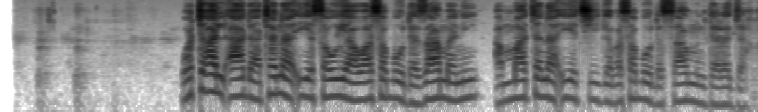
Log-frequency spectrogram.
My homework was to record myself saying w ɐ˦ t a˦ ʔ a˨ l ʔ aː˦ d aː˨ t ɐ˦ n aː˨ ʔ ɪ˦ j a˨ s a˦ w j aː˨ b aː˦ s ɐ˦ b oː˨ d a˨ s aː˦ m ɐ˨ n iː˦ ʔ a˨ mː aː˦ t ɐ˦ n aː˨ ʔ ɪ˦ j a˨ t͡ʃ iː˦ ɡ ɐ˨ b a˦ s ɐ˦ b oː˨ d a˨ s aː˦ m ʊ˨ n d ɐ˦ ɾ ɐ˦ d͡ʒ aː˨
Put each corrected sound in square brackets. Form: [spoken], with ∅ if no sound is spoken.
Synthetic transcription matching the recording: w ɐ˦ t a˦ ʔ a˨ l ʔ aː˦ d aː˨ t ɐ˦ n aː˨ ʔ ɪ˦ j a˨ s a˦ w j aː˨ [w] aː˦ s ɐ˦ b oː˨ d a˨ [z] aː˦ m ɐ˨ n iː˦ ʔ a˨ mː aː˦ t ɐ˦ n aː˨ ʔ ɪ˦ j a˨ t͡ʃ iː˦ ɡ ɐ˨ b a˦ s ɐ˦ b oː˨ d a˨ s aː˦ m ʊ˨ n d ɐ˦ ɾ ɐ˦ d͡ʒ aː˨

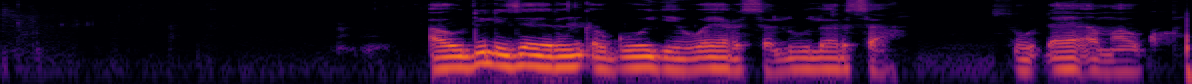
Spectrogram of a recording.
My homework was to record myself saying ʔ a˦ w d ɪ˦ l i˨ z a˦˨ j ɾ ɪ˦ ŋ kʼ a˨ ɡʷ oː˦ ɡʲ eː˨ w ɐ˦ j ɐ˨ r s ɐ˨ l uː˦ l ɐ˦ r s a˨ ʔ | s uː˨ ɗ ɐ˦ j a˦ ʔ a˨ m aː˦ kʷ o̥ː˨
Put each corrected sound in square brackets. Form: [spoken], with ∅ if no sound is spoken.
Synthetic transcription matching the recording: ʔ [a˨] w d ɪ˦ l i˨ z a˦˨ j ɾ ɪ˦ ŋ kʼ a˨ ɡʷ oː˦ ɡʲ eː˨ w ɐ˦ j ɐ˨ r s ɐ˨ l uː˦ l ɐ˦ r s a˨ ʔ | s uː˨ ɗ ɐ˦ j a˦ ʔ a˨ m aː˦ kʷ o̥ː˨

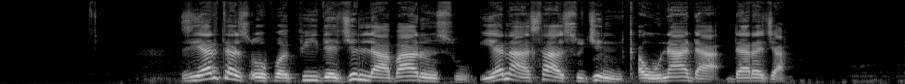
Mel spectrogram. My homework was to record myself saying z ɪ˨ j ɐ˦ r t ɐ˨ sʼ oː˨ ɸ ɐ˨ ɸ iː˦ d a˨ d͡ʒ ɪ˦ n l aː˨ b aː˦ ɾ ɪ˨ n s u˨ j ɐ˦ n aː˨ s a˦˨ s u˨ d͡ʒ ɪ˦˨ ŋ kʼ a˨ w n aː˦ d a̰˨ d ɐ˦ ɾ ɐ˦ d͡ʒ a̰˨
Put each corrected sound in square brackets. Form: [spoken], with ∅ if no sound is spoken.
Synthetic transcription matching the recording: z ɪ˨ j ɐ˦ r t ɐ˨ sʼ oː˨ ɸ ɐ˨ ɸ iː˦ d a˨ d͡ʒ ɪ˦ n l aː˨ b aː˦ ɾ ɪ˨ n s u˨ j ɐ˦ n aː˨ s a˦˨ s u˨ d͡ʒ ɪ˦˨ ŋ kʼ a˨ w n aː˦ d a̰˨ d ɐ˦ ɾ ɐ˦ d͡ʒ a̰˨

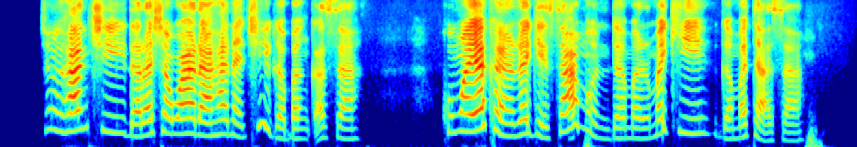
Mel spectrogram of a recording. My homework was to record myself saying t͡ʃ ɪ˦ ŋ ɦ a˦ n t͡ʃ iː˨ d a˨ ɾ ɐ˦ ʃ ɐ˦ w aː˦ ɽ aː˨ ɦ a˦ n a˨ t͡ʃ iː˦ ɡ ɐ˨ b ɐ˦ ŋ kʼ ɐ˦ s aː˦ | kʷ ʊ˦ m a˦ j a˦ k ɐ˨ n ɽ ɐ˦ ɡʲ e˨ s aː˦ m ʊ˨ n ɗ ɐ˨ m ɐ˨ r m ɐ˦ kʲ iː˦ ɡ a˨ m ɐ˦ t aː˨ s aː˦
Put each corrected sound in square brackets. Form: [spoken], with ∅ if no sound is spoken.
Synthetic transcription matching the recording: t͡ʃ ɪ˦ ŋ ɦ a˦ n t͡ʃ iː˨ d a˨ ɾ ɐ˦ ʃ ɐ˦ w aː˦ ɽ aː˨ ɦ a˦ n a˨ t͡ʃ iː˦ ɡ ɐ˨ b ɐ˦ ŋ kʼ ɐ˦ s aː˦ | kʷ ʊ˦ m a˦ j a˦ k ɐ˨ n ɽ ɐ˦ ɡʲ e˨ s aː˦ m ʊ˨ n [d] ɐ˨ m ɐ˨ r m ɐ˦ kʲ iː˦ ɡ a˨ m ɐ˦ t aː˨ s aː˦

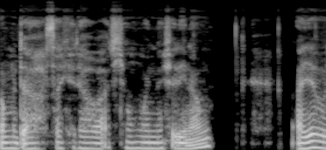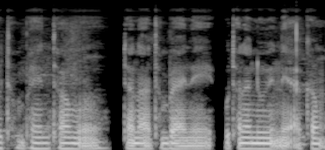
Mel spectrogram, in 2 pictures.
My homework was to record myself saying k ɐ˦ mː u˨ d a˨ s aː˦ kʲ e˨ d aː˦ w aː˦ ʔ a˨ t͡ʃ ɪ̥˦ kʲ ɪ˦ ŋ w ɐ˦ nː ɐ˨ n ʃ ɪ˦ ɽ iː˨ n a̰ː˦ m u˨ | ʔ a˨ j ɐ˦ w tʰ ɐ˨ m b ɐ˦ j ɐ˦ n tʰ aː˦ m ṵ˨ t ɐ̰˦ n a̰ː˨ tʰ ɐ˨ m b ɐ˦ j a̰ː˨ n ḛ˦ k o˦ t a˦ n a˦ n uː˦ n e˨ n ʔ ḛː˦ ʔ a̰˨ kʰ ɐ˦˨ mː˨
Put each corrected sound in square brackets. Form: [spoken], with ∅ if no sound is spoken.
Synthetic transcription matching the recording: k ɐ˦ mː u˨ d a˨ s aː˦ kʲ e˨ d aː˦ w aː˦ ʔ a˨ t͡ʃ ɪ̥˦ kʲ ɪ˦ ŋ w ɐ˦ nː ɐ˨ n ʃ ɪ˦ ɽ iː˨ n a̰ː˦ m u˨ | ʔ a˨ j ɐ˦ w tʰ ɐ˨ m b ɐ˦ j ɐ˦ n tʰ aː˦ m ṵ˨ t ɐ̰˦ n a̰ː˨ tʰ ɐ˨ m b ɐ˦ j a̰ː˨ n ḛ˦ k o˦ t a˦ n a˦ n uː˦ n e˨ n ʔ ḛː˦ ʔ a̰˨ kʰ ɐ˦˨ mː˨

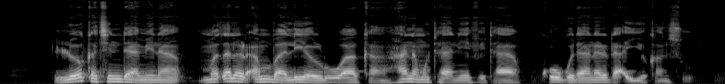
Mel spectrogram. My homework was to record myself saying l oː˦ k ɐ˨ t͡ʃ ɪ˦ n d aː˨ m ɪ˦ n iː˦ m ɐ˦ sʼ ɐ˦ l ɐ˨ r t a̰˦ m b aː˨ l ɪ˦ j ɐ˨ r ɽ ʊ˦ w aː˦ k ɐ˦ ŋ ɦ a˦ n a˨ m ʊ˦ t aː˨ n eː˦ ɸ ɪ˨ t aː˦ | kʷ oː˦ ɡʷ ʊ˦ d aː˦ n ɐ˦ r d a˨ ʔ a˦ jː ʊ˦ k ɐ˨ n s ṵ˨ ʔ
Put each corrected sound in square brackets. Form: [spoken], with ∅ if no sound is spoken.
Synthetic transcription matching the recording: l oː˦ k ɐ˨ t͡ʃ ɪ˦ n d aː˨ m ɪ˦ n [aː˦] m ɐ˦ sʼ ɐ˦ l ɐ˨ r [ʔ] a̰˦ m b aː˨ l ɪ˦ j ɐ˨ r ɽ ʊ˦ w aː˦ k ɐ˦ ŋ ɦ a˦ n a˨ m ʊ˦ t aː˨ n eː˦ ɸ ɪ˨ t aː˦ | kʷ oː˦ ɡʷ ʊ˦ d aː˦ n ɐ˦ r d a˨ ʔ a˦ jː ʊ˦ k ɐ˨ n s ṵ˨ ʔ

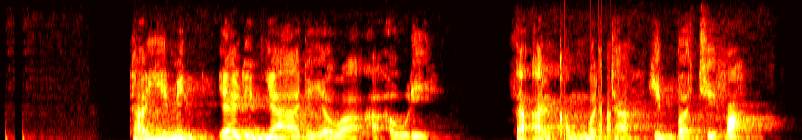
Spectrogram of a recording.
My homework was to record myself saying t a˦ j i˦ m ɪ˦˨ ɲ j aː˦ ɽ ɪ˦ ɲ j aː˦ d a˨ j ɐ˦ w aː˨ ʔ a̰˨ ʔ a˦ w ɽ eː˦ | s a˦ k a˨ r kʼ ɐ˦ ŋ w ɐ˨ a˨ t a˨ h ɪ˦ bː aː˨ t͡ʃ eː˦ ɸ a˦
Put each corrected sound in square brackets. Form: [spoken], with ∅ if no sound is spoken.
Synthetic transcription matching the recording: t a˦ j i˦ m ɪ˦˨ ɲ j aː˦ ɽ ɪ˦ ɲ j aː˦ d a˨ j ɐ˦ w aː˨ ʔ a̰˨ ʔ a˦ w ɽ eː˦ | s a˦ [ʔ] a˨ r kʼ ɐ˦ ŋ w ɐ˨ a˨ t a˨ h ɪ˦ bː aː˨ t͡ʃ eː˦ ɸ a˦

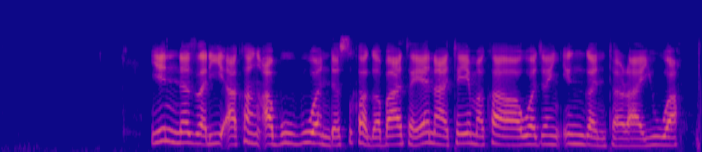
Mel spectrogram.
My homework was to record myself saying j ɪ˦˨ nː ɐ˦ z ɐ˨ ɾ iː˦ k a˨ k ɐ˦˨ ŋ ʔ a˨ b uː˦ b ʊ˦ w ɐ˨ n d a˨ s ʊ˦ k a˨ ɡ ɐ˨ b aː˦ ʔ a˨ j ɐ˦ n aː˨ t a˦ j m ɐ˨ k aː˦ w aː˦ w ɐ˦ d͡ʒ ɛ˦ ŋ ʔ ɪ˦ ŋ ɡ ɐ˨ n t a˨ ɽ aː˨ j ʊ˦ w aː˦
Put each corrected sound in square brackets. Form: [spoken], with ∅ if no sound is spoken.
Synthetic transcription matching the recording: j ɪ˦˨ nː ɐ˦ z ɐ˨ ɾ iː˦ [ʔ] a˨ k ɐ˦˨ ŋ ʔ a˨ b uː˦ b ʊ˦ w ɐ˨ n d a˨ s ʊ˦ k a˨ ɡ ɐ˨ b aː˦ [t] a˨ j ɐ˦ n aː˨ t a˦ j m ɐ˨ k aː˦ w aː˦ w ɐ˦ d͡ʒ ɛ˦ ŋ ʔ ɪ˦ ŋ ɡ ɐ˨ n t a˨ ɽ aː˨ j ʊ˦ w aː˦

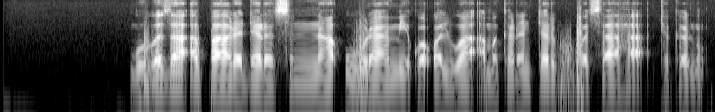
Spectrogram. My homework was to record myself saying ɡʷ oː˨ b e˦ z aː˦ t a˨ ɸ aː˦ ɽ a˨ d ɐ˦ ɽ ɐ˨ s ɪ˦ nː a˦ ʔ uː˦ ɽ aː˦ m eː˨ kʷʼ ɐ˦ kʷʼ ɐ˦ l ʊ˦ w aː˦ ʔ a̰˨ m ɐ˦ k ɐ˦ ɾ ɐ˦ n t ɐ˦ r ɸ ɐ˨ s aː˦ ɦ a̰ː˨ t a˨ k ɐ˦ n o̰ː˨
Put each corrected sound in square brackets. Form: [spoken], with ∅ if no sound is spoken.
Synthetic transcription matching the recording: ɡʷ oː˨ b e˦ z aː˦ [ʔ] a˨ ɸ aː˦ ɽ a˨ d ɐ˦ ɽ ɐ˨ s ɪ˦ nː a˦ ʔ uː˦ ɽ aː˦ m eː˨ kʷʼ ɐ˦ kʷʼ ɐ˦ l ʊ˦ w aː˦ ʔ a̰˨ m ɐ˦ k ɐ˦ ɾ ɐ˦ n t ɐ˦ r ɸ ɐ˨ s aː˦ ɦ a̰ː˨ t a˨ k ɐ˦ n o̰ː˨

